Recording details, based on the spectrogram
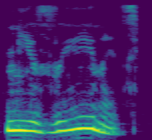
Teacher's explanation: перший звук вимовляється м'яко м останній звук вимовляється м'яко ть наголос мізинець ненаголошений е наближається у вимові до и порахуй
